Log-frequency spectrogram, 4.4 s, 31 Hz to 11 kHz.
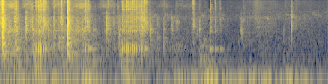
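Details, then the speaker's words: Stover CT1 1.5 HP hit-and-miss engine with Wico WK magneto, long troubled by the magneto armature not separating: a few heavy, uneven firing thumps, then the beats fade; engine stalls, cause unknown to owner. "All right, not sure why it stopped. Maybe, I don't know."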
